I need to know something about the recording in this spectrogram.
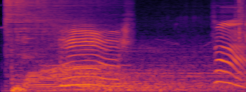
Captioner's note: sour music; Lizbeth grumbling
